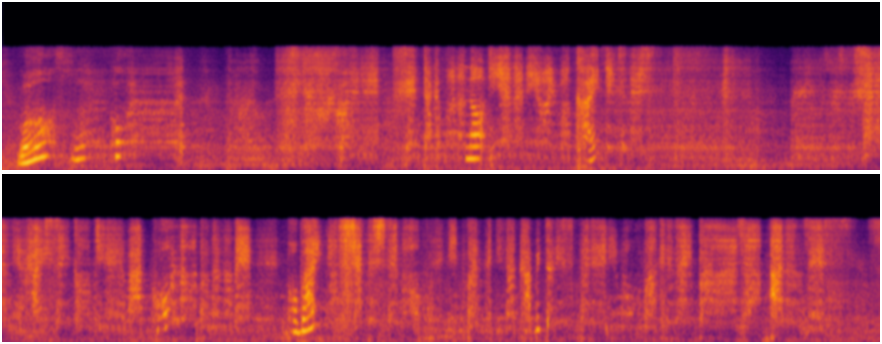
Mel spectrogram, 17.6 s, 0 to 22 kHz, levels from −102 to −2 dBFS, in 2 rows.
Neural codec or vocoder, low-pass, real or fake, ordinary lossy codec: codec, 16 kHz in and 24 kHz out, 0.6 kbps, FocalCodec, streaming, 4096 codes; 7.2 kHz; fake; none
